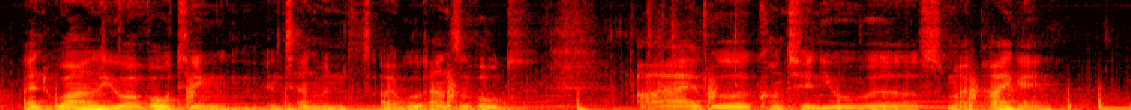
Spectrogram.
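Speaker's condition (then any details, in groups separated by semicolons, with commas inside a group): No condition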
